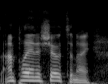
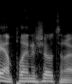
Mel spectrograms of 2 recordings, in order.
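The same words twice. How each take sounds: First: It is said in a weird put-on voice. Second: It is said in a normal speaking voice.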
